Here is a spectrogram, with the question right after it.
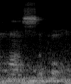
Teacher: Possible. So, you can hear the stress is on the first syllable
